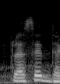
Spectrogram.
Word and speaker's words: प्रसिद्ध: समझकर या न लिखकर हम प्रसिद्ध अर्थात द और बाद में ध इस अक्षर विन्यास से युक्त शब्द प्रसिद्ध का ही लेखन और तदनुसार शुद्ध उच्चारण करेंगे।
